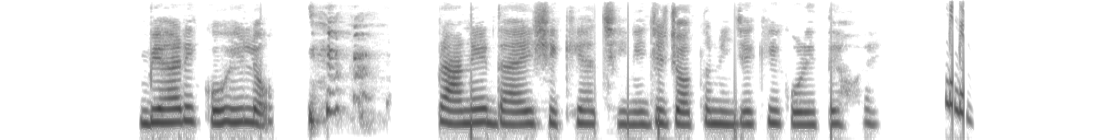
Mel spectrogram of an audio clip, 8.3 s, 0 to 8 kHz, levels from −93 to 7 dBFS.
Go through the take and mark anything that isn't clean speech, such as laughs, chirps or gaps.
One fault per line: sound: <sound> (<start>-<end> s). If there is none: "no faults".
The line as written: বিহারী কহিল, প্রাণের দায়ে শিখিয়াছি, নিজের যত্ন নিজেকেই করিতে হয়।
sound: laugh (2.3-2.9 s)
sound: chirp (7.1-7.3 s)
